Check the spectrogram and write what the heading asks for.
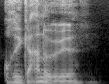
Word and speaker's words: Oregano: Oreganoöl. Oder ja, nein, mega. Entschuldigung, ich habe es schon wieder falsch ausgesprochen. Das heißt ja eigentlich Oregano.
